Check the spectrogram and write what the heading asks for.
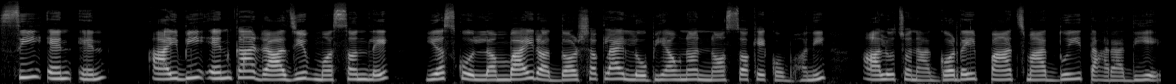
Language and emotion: Nepali, neutral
